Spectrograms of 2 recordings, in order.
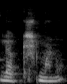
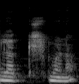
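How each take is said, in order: No difference in how they are said.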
